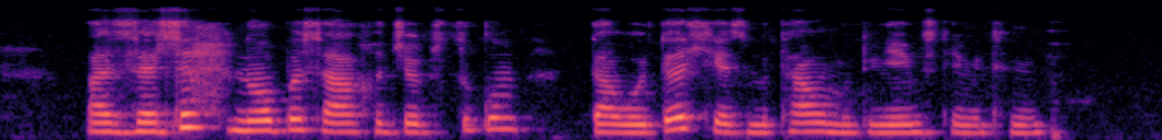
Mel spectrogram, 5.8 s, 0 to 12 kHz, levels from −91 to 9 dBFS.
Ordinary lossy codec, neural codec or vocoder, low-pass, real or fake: Opus, 24 kbps; none; 7.2 kHz; real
